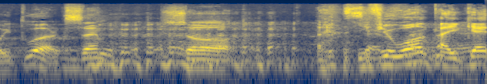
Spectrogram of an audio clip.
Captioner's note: laughter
